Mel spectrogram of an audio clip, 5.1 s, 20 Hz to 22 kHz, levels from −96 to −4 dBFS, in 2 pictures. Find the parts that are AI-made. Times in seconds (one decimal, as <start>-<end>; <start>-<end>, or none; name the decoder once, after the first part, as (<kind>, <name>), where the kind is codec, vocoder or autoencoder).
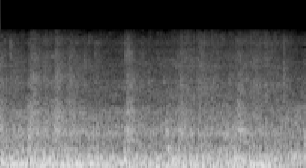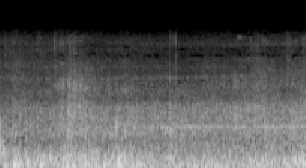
1.1-1.7 (vocoder, BigVGAN v2); 2.2-3.4; 4.5-5.1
